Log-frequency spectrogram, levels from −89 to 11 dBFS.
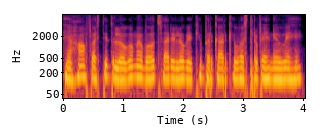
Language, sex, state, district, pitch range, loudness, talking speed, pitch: Hindi, male, Jharkhand, Ranchi, 130-140 Hz, -10 LUFS, 220 wpm, 135 Hz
